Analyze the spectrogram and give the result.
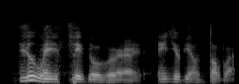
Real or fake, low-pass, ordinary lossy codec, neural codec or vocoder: fake; 7.2 kHz; none; codec, 16 kHz in and 24 kHz out, 0.6 kbps, FireRedTTS-2 codec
